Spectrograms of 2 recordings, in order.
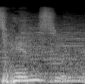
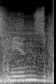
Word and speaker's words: Hinz: It's Hinz, but people say Hinz, so I don't really give a fuck, to be honest.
